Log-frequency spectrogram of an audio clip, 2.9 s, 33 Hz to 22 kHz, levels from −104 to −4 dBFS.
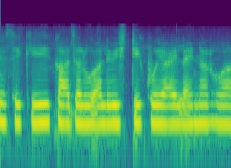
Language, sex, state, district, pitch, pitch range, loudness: Hindi, female, Haryana, Charkhi Dadri, 195 Hz, 190-195 Hz, -16 LUFS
